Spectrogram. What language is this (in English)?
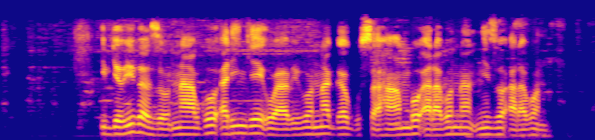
Kinyarwanda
